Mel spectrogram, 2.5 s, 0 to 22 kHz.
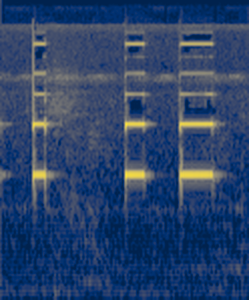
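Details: Digital multimeter on continuity buzzer mode after replacing its 1.5 V AA battery (before, the buzzer did not beep): three clean, short, steady high-pitched beeps. A normal, working continuity buzzer.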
